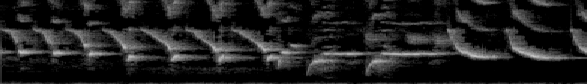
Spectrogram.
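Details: Captive canary used as a training and provoking bird, singing a fast series of descending whistled notes repeated in quick succession, then sweeping slurred phrases, all high-pitched and clear.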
